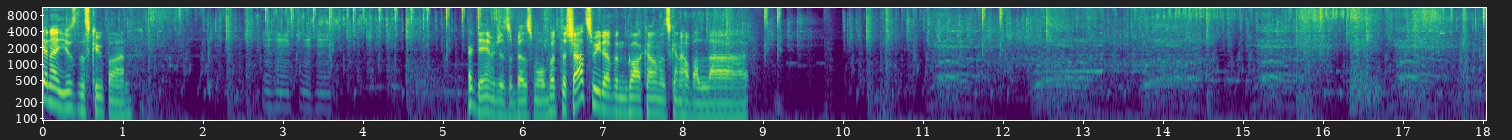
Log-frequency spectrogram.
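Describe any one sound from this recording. Video game shots pop and splat in quick bursts.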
